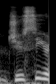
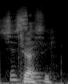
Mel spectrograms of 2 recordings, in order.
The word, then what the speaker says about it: Jussie: Juicy or Jussie? – It's Jussie.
